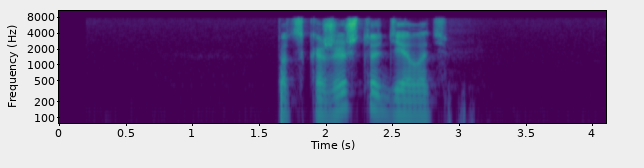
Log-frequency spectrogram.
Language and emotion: Russian, neutral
